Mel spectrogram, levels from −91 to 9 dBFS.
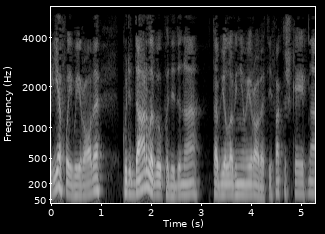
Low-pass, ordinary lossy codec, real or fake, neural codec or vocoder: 5.4 kHz; MP3, 24 kbps; fake; codec, 16 kHz, 2 kbps, X-Codec, WavLM features, trained on Multilingual LibriSpeech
